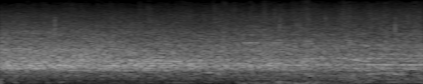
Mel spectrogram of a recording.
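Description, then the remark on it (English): A wrestling crowd roars and claps in a steady, dense wash of noise, loud and unbroken for the full few seconds, with cheers and applause blending into one continuous swell, reacting to a rematch challenge involving Hangman Adam Page. “Whoa and that crowd responds is genuinely like, "Oh shit, this is where we're going,"”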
